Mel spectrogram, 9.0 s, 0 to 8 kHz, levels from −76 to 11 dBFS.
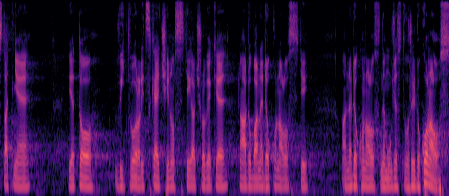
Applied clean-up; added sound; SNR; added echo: none; none; none; none.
